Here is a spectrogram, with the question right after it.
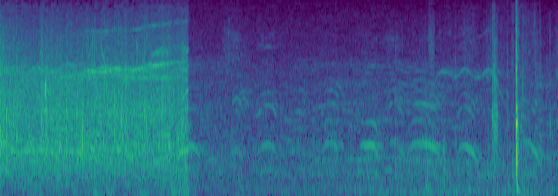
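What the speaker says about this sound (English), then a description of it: "acknowledging the applause of this crowd" Broadband applause from a cricket Test match crowd in Australia fills the opening two seconds, then cuts to quieter ambient crowd murmur with a sharp crack near the end.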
